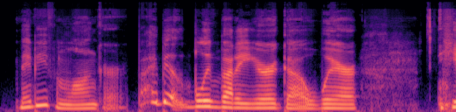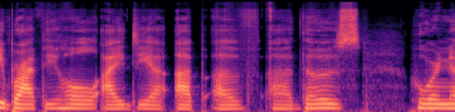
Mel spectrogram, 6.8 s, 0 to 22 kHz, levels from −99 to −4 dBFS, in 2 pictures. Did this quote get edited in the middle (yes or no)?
no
